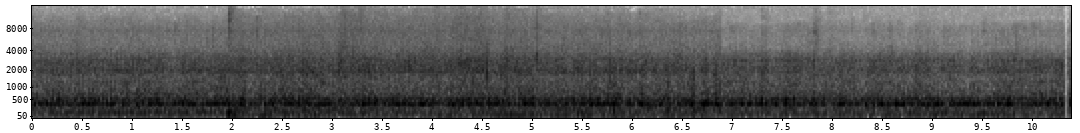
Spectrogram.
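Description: A steady mechanical hum, with one faint click about two seconds in.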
